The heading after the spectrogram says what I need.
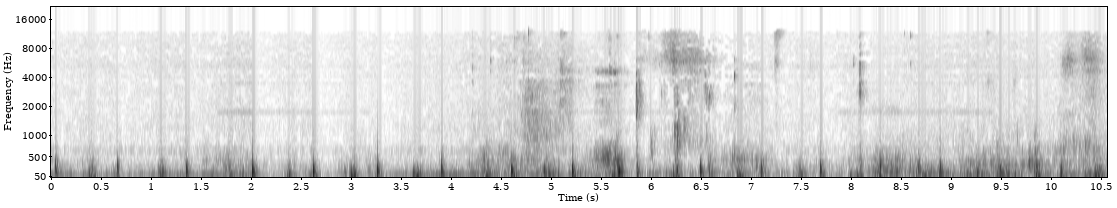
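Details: Woman's heartbeat recorded through a stethoscope after a blood draw: muffled, regular low thumps at about 98 beats a minute, with rubbing and handling noise.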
